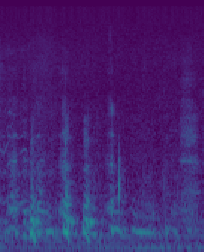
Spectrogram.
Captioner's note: laughter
